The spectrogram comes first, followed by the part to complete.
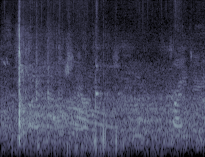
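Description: Tennis racket striking the ball on a serve: one sharp pop just after the start, over a murmur of spectator voices.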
